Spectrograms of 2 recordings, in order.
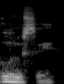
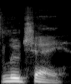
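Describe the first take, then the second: First: "Lucy" said LOO-see; American pronunciation. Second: "Luce" said LOO-chay; Italian pronunciation. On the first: Streamer contrasts it with the chatter's version, American pronunciation. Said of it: "So it's Lucy in America". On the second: Streamer reads a chatter's correction, Italian pronunciation. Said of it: "not Lucy". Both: Shown as a demonstration.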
